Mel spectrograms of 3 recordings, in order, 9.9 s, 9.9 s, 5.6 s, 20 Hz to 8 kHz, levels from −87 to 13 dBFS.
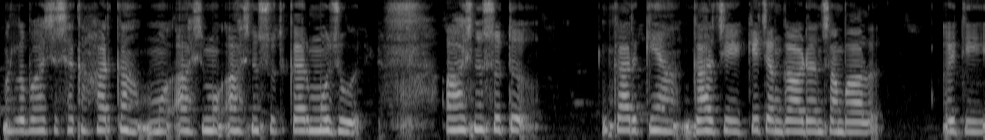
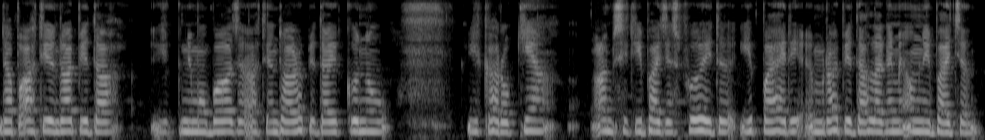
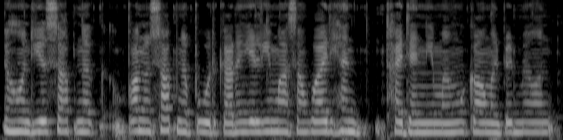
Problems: background sounds at intervals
